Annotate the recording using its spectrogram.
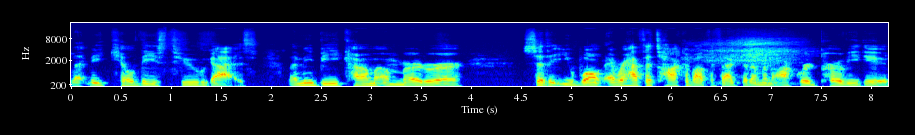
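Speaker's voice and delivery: ordinary talk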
